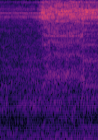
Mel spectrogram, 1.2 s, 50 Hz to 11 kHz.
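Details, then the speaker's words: Vortec 350 small-block Chevy on a leak-down test, cylinders 5/6 with both valves closed: a steady airy hiss of air escaping on the exhaust side, so the exhaust valve isn't seating (possibly carbon on the seat). No air in the valley, so the rings are good. "okay you guys hear that air flowing both valves are closed and you can hear the air"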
